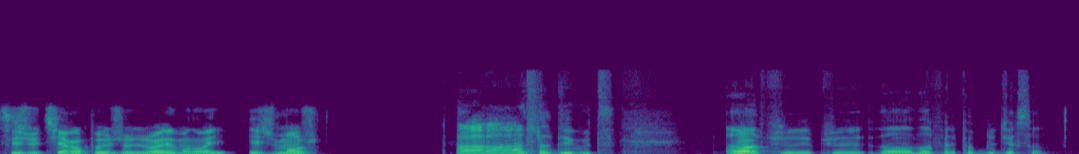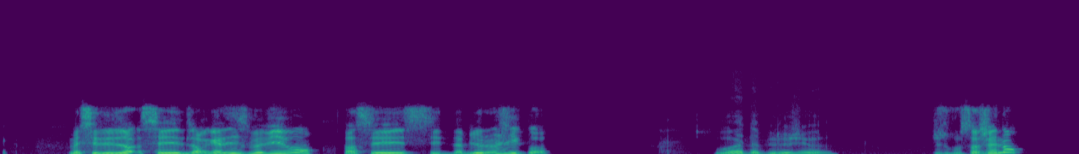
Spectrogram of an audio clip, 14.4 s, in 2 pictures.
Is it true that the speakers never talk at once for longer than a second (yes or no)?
yes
